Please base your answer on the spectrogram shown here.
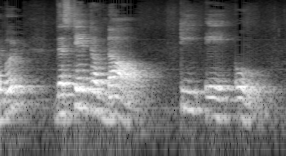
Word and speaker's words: Tao: the state of Tao, T-A-O. Tao is pronounced as Tao, spelled as T-A-O, Tao.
